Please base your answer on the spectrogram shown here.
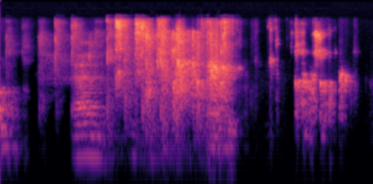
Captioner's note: audience applauding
